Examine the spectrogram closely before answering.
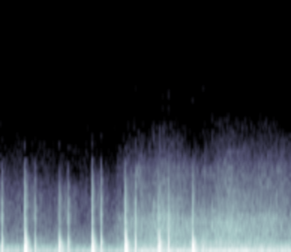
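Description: Boots step on hard ground.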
